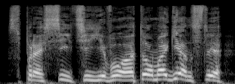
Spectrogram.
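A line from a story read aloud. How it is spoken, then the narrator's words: Screaming. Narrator (Russian): кричала она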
